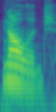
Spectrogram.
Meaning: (noun) The fact of knowing about something; general understanding or familiarity with a subject, place, situation etc
- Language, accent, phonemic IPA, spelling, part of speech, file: English, US, /ˈnɑ.lɪdʒ/, knowledge, noun / verb, En-us-knowledge.ogg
